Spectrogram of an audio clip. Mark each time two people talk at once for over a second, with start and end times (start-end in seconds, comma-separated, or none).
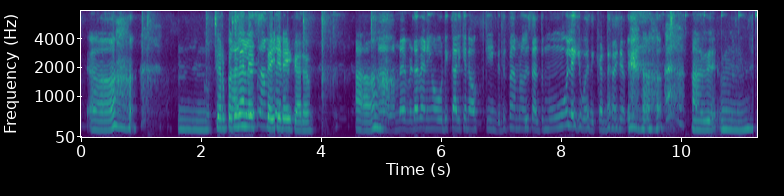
2.2-3.5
